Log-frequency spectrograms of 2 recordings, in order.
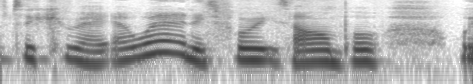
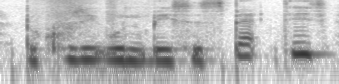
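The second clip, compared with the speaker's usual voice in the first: ordinary delivery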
